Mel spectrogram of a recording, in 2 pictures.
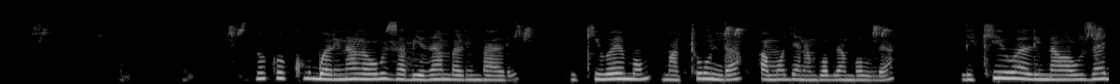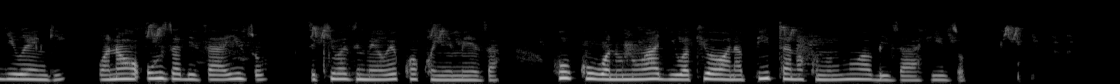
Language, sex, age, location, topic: Swahili, female, 18-24, Dar es Salaam, finance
